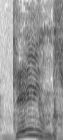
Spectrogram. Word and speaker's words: GAEMS: Games Vanguard personal gaming environment. It's spelled GAEMS, and Tim is a filthy liar because it's on sale for $269.99.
